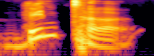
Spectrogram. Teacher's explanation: win is stressed, ter is unstressed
